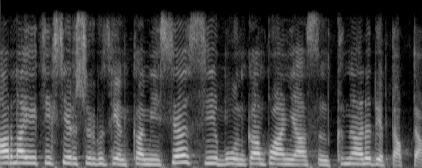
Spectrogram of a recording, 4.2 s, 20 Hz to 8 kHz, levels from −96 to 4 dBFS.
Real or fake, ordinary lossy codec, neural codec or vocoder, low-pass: fake; none; codec, 44.1 kHz, 3.4 kbps, Pupu-Codec; 7.2 kHz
